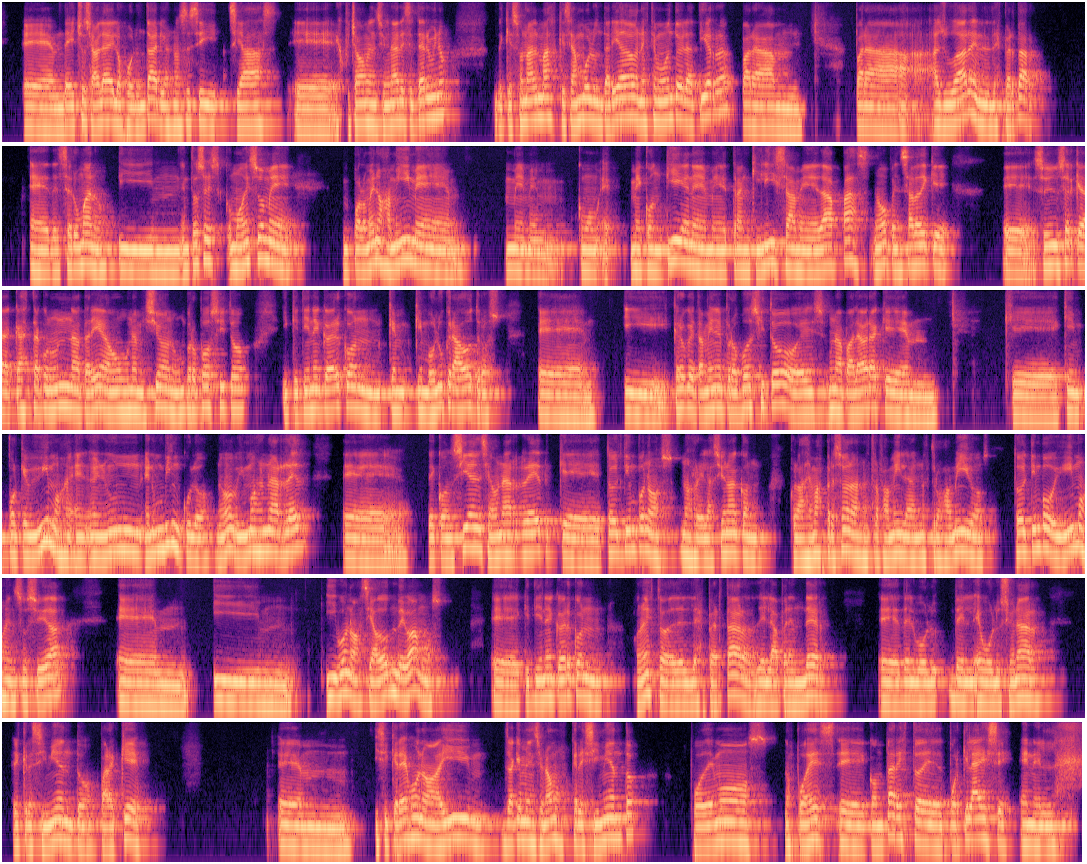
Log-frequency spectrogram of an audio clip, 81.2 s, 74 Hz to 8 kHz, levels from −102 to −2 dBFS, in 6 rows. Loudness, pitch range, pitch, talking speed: -18 LUFS, 125-145 Hz, 130 Hz, 145 wpm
